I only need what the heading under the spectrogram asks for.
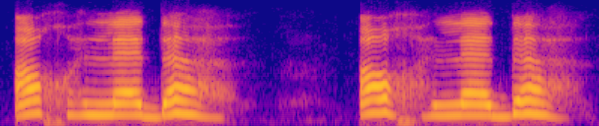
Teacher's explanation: जहाँ पे खौ साकिन हालत में होगा वहाँ आवाज़ जारी रहेगी, यानी जिस हा खौ पर जिस्म आ जाएगी वहाँ आवाज़ जारी रहेगी।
